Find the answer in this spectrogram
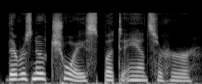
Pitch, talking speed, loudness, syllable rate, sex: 200 Hz, 235 wpm, -17 LUFS, 6.0 syllables/s, female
